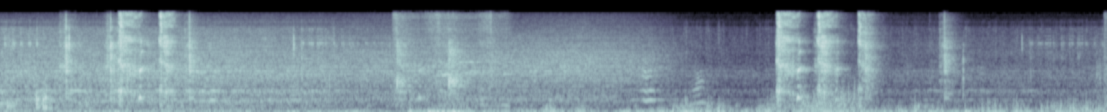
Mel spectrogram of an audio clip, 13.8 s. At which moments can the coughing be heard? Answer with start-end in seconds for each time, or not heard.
1.4-2.2, 5.0-6.2, 9.7-10.9.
